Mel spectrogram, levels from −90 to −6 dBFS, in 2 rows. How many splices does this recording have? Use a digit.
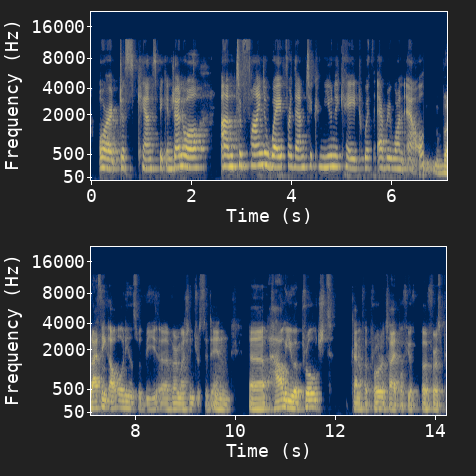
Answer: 1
